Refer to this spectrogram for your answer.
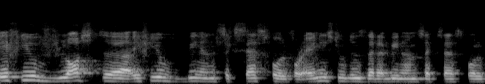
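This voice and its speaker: A man with a non-native accent speaks with fairly even intonation. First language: not English. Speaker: education manager hosting an exam webinar. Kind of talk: webinar Q&A. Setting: online broadcast. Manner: hesitant, many fillers and repetitions.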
